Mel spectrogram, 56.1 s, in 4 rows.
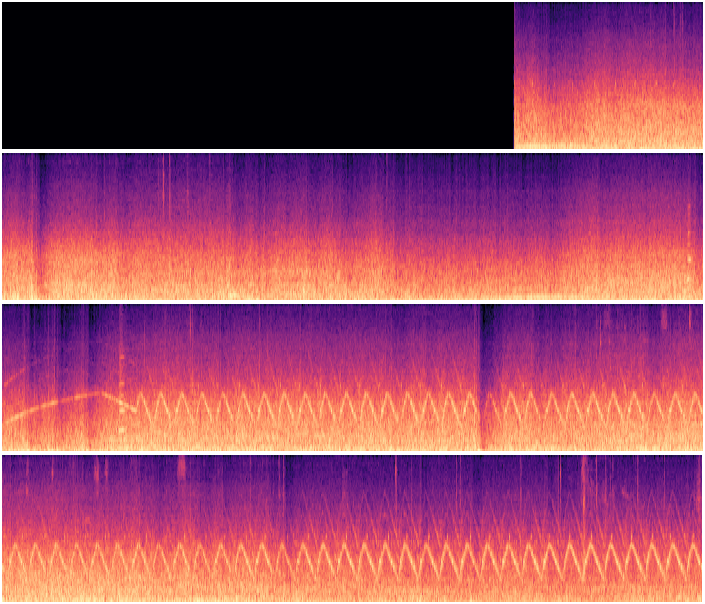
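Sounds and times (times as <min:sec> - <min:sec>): vehicle road and engine noise: 0:10.2 - 0:56.0
siren wailing and yelping: 0:27.6 - 0:56.0.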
